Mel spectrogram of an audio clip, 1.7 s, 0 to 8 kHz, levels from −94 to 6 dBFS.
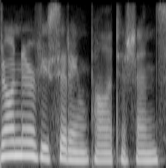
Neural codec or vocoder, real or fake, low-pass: codec, 16 kHz, 6 kbps, DAC; fake; 7.2 kHz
